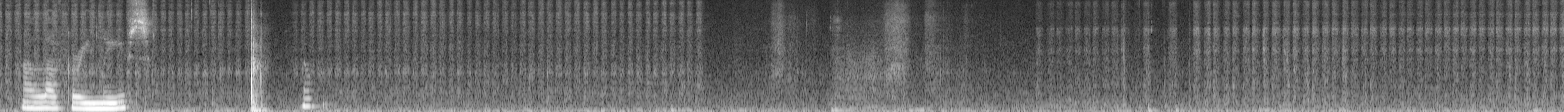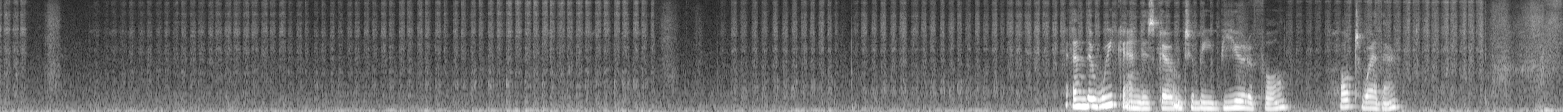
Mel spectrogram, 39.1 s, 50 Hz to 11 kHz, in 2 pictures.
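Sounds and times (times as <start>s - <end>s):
coloured pencil scratching on paper: 0.0s - 8.8s, 13.0s - 19.9s, 20.7s - 27.8s, 28.6s - 38.9s.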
